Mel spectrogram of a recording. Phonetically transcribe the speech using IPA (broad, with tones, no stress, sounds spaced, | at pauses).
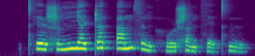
t̪ʰ e˧ ʂ ə˧˥ ŋ ɲ a˧ j ʈ a˦˥ t̚ ʔ a˧˥ m s ə˨˩ ŋ h u˨˩˦ ʂ a˨˩ ŋ s e˨˩˨ t̪ʰ ɨ˨˩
